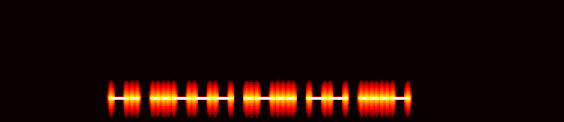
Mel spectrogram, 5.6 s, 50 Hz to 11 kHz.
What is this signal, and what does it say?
Morse code, heard as a keyed tone, about 24 wpm, 700 Hz. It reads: N2LMV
